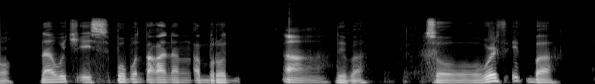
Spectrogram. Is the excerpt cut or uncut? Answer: uncut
